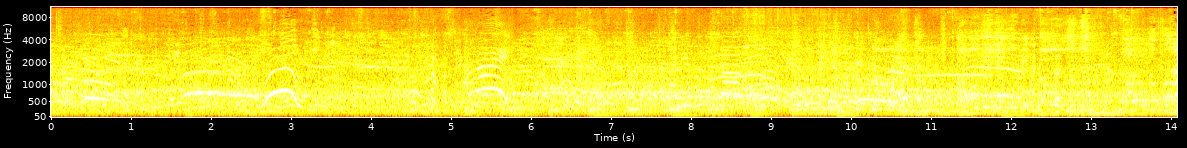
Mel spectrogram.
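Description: A crowd cheers and shouts outdoors.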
